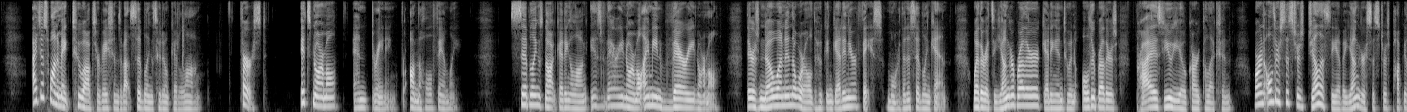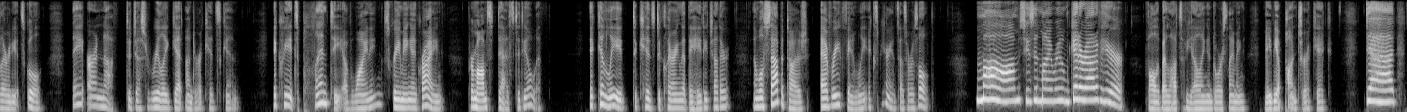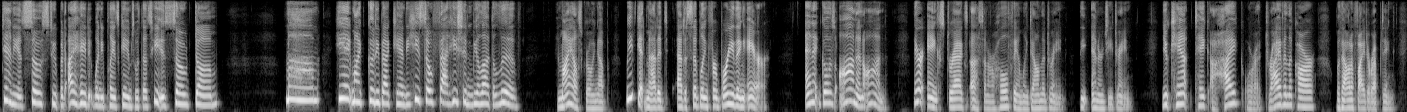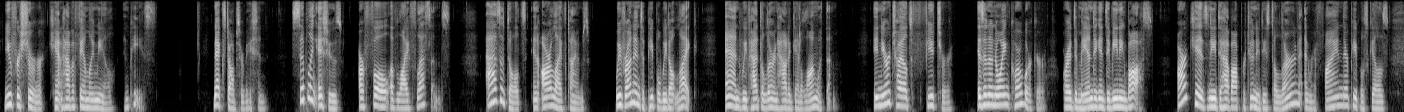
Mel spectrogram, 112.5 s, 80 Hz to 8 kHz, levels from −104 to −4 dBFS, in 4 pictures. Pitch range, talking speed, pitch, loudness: 145-205 Hz, 160 wpm, 170 Hz, -20 LUFS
